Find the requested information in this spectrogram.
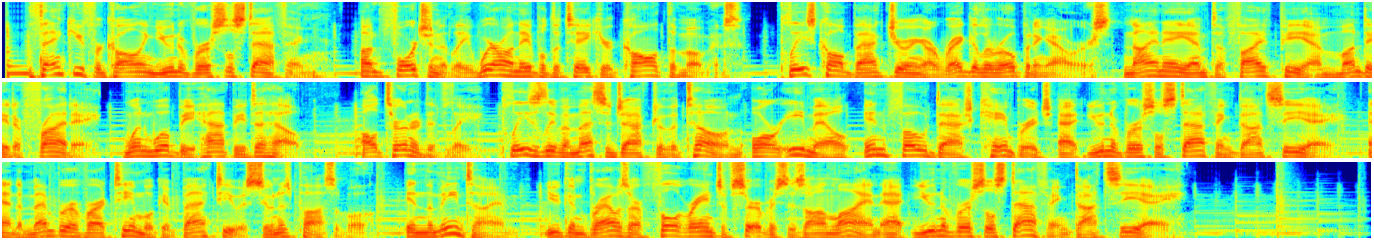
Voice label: American Male Voice, On Hold Messaging, Accent: North American neutral, Tone / Style: Friendly, yet authoritative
